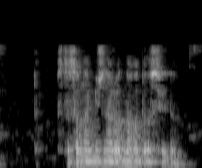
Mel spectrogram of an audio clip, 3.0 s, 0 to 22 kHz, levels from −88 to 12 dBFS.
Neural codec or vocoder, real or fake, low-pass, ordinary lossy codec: none; real; 7.2 kHz; MP3, 32 kbps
